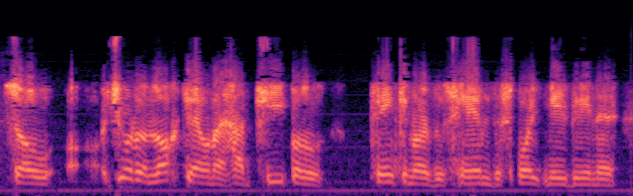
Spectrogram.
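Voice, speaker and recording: A man on a radio interview spins long comic anecdotes, chuckling through the punchlines. His voice is very bright and sharp, and the sound is completely dry with no room around it. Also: mid-range voice, steady tone, normal speed, dry recording, rough recording. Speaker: comedian guest. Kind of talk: casual radio interview storytelling.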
